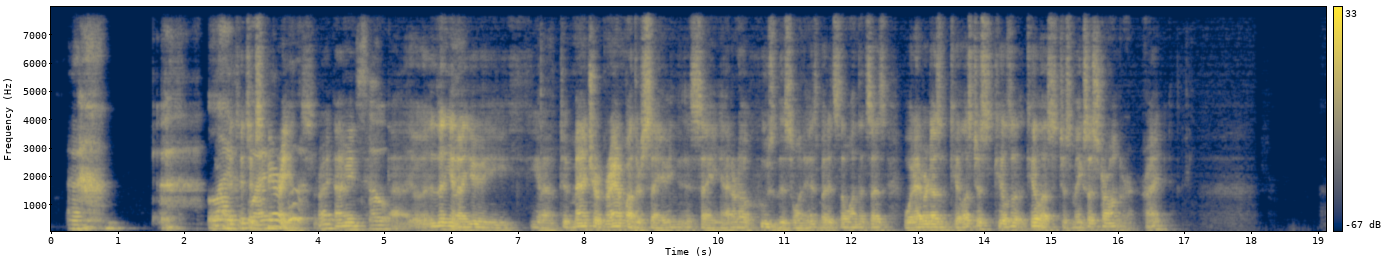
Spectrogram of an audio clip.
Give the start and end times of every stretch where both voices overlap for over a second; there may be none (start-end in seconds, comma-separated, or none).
2.5-3.8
